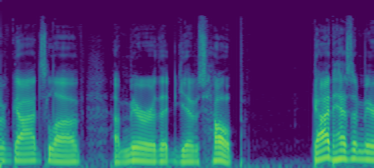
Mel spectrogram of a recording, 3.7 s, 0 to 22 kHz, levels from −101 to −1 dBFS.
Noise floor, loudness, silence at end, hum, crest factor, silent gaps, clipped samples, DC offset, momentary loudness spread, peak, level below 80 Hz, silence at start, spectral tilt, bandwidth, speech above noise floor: -64 dBFS; -25 LUFS; 0 s; none; 16 dB; none; under 0.1%; under 0.1%; 8 LU; -10 dBFS; -54 dBFS; 0 s; -7.5 dB/octave; 12 kHz; 40 dB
